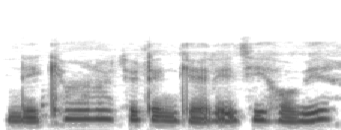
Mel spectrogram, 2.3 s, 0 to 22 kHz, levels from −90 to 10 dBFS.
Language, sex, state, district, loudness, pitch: Bengali, female, West Bengal, Paschim Medinipur, -24 LUFS, 195 Hz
